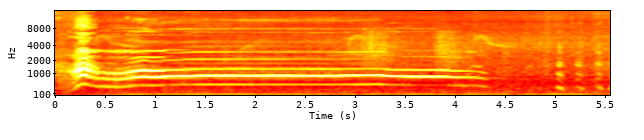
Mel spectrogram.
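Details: Joy, a pet dog, howls along to the 5 p.m. evening chime playing 遠き山に日は落ちて, matching its pitch: a sharp rising onset, then a long steady tonal howl held about three seconds before fading, with a faint low hum beneath.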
